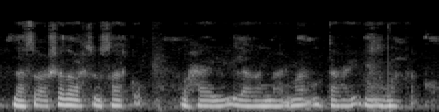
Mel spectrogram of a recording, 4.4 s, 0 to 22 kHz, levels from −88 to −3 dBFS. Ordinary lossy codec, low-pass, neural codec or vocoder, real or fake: AAC, 48 kbps; 10.8 kHz; codec, 24 kHz, 0.9 kbps, WavTokenizer, medium speech release version 2; fake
